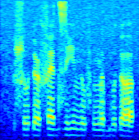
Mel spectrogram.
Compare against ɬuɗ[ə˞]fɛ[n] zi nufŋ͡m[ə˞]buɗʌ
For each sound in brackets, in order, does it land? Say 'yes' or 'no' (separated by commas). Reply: yes, no, no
